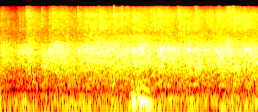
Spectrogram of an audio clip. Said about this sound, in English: So I hope that that applause means you'll all be in Manchester.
